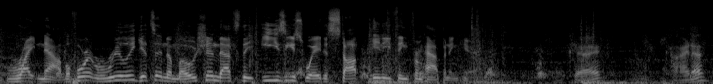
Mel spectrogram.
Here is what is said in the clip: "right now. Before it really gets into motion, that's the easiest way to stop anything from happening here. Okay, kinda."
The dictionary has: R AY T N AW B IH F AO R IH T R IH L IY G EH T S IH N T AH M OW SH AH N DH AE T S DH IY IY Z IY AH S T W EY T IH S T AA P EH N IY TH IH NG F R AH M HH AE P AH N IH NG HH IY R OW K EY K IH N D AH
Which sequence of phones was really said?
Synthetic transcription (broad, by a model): R AY T N AW B IH F AO R IH T R IH L IY G EH T S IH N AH M OW SH AH N DH AE T S DH IY IY Z IY AH S T W EY T IH S T AA P EH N IY TH IH NG F R AH M HH AE P AH N IH NG HH IY R OW K EY K IH N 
